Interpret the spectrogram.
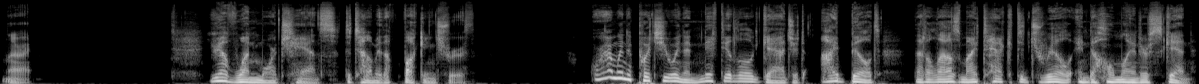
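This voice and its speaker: A man acts out an angry supervillain captor in a roleplay audio drama, his voice lowish, husky and very close and dry. He is theatrical and profane, taunting with mock sweetness and sarcastic menace. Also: no echo, exaggerated voice. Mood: furious, threatening.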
